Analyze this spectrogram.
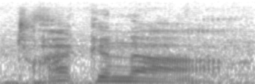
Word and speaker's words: Traquenard: I do not wish to hear my native tongue butchered while I eat. As Fair for enough. my name, not Traquenard. It is Traquenard.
